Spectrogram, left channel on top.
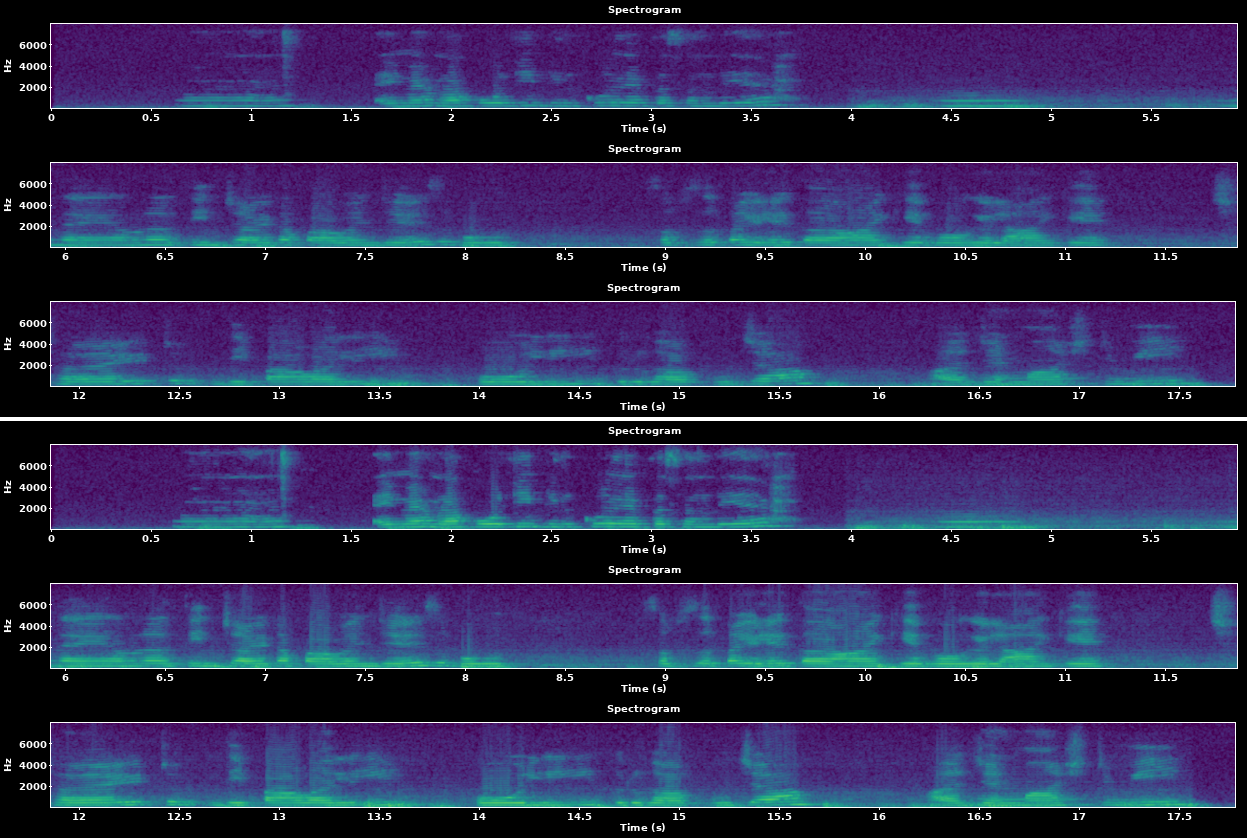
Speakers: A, on the right; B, on the right.
A: हूँ एहिमे हमरा होली बिल्कुल नै पसन्द यै
B: हं नय हमरा तीन चारिटा पाबनि जे य से बहुत सबस पहिले तऽ अहाँके भऽ गेल अहाँके छैठ दीपावली होली दुर्गापूजा अ
A: हँ
B: जन्माष्टमी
